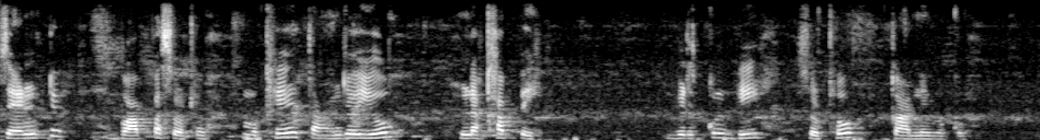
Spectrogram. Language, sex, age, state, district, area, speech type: Sindhi, male, 45-60, Madhya Pradesh, Katni, urban, spontaneous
